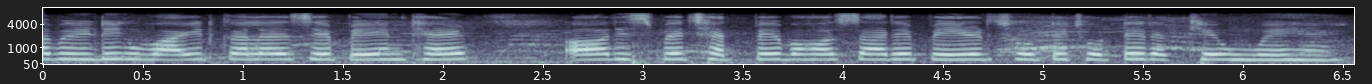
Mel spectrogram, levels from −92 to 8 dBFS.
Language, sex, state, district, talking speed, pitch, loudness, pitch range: Hindi, female, Uttar Pradesh, Lucknow, 165 wpm, 315 Hz, -12 LUFS, 305-325 Hz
